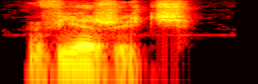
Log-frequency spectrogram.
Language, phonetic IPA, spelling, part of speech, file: Polish, [ˈvʲjɛʒɨt͡ɕ], wierzyć, verb, Pl-wierzyć.ogg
